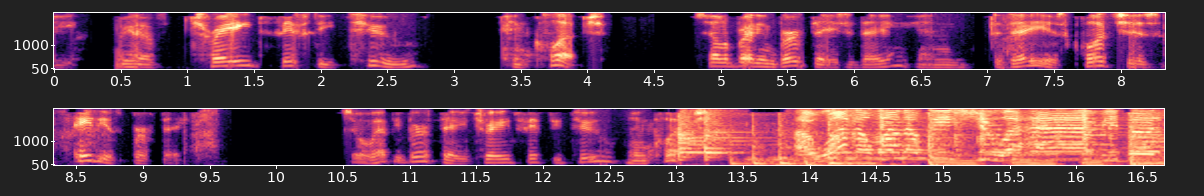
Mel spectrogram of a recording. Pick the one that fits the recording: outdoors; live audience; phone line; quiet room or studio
phone line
